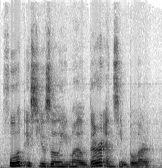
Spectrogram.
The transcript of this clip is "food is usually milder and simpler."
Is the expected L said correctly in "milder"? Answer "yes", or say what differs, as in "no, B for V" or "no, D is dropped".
yes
